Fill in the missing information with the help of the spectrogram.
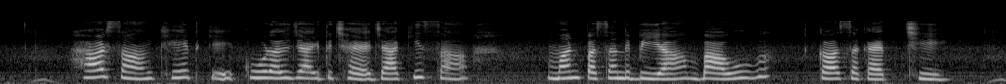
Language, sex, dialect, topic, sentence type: Maithili, female, Southern/Standard, agriculture, statement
